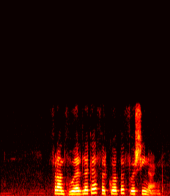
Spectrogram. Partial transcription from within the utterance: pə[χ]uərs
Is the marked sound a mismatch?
yes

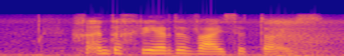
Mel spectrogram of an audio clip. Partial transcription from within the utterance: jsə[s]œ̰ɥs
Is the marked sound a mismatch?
yes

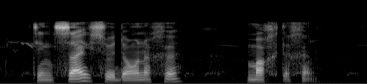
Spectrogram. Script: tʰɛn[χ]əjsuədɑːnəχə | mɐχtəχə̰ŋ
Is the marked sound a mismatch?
yes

